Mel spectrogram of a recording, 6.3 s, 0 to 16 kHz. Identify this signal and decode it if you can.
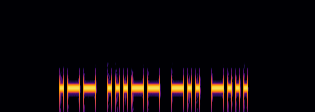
Morse code, heard as a keyed tone, about 15 wpm, 700 Hz. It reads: W3DB
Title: USA Call Signs - 4x Character Spacing - 15wpm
